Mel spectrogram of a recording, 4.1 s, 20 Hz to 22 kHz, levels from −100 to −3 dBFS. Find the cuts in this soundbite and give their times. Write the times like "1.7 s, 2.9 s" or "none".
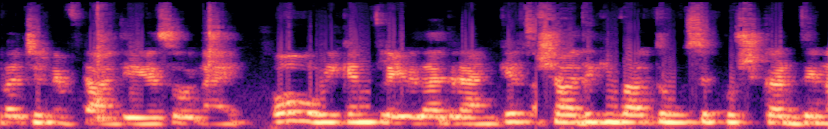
2.7 s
